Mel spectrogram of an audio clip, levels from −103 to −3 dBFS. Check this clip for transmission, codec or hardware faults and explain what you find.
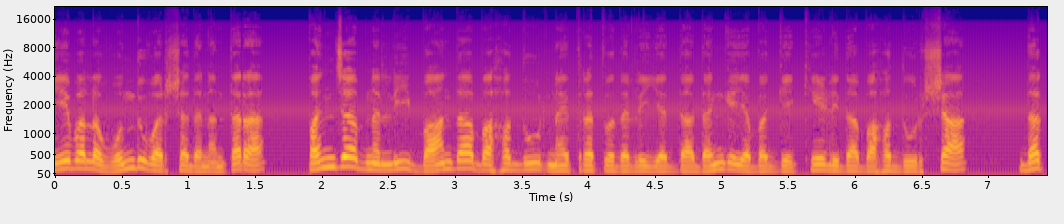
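Mains buzz runs through the whole speech clip. Switching spikes twice per 50 Hz cycle add harmonics into the kilohertz range. The result is a steady, raspy buzz, about 25 dB below the speech.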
